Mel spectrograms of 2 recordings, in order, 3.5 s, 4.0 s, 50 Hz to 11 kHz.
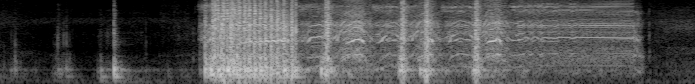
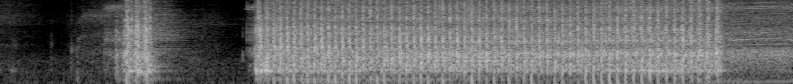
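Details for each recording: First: Milwaukee M18 FUEL Gen 3 1/2" high torque impact wrench, 5 Ah battery, removing original rusted 13/16 trailer lug nut: few clicks then two seconds of steady rapid hammering, labouring briefly to break the rust-seized nut loose. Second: Milwaukee M18 FUEL Gen 3 1/2" high torque impact wrench with 5Ah battery, on speed setting 2, backing out a 3/8 x 6 lag bolt held in a vise: a short spin-up, then about two seconds of rapid, even hammering that stops cleanly; a healthy impact mechanism.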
